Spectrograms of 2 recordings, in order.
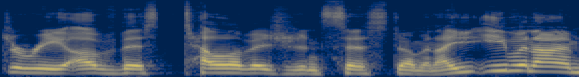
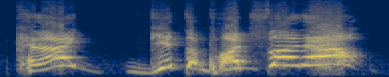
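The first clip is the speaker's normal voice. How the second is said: high, loud outburst; exasperated shout; 14 semitones higher, 7 dB louder than usual. Real, not acted. Host interrupted before his punchline, exasperated shout.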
